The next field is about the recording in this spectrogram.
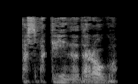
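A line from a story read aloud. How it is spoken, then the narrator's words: Whispered. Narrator (Russian): прошептал Арабша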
